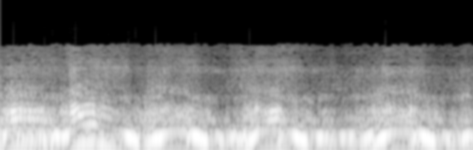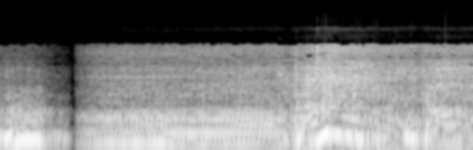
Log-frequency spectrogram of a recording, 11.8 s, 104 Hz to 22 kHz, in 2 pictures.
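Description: Swapped-in Toyota 1JZ-GTE turbocharged straight-six in a Jaguar E-Type, blipped repeatedly so the revs rise and fall again and again. After a sudden cut it settles to a steady idle, and near the end it is blipped again.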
